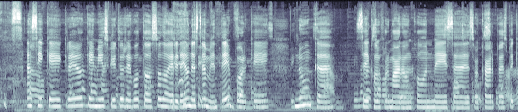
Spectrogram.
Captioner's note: laughs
